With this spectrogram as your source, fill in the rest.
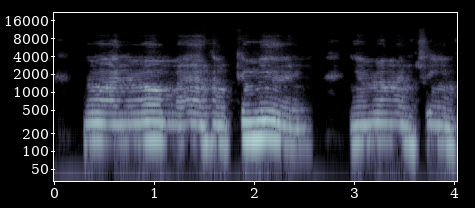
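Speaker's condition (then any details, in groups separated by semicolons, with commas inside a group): ALS; diagnosed at 21, San Francisco ALS clinic, arm nerve issues, weak hands, trouble running, slow progressor; almost 13 years since diagnosis, wheelchair user, needs help showering, dressing and everyday tasks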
